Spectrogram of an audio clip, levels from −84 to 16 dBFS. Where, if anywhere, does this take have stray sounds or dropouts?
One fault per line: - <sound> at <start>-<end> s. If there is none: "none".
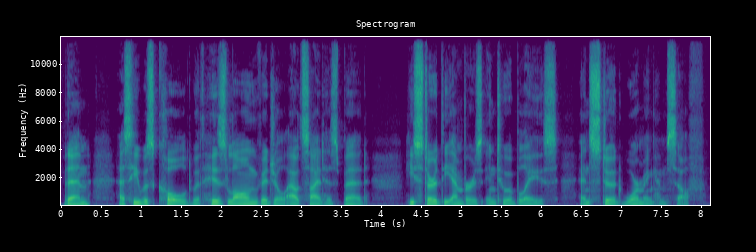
none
